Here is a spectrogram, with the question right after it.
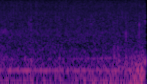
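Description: Rain falls steadily in the video game The Last Time, a soft, even wash of drops with a low rumble underneath and no voices.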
